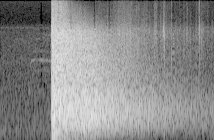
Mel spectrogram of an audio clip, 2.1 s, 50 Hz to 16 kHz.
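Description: A single .45 ACP 230-grain ball round fired into a big book: one very loud, close, sharp crack after silence, followed by a long ringing, decaying tail.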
